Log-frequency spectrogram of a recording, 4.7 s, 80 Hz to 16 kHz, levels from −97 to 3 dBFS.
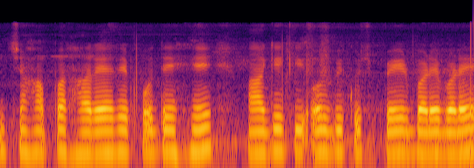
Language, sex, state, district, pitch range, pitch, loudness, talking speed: Hindi, male, Bihar, Saran, 125-135 Hz, 130 Hz, -16 LUFS, 165 wpm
